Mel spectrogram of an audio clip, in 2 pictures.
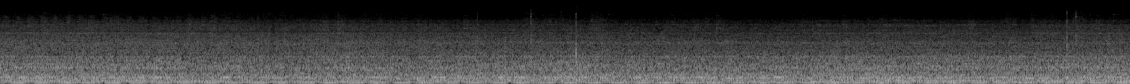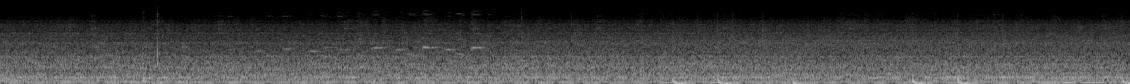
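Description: A tractor engine rumbles steadily at idle.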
